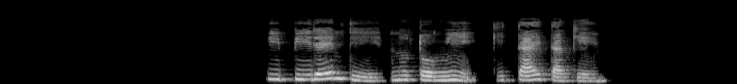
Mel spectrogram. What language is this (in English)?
Ashéninka Perené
